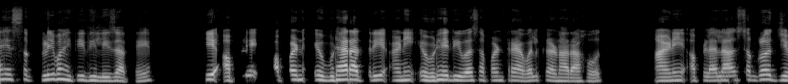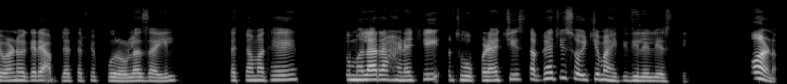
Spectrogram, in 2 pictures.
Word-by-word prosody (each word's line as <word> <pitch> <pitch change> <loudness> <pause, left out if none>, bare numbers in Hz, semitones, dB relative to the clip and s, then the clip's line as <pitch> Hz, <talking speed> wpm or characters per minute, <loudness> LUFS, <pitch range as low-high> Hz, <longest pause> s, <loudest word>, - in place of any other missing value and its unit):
हे 235 0 0
सगळी 210 +1 -3
माहिती 210 -4 0
दिली 170 -3 0
जाते, 165 -1 -2 0.6
की - - +6
आपले 435 0 -2 0.2
आपण 225 -1 +2
एवढ्या 210 +1 +6
रात्री 205 -2 +4
आणि 190 +2 0
एवढे 195 +2 +3
दिवस 190 -1 +1
आपण 190 0 -3
ट्रॅव्हल 180 -2 0
करणार 170 -4 +1
आहोत. 155 0 -2 0.5
आणि 175 +2 +4
आपल्याला 185 +1 +1
सगळं 210 +2 +1
जेवण 185 -1 +1
वगैरे 190 0 0
आपल्यातर्फे 170 0 -5
पुरवलं 170 -1 0
जाईल. 165 +2 -3 0.5
त्याच्यामध्ये 195 +4 -2 0.5
तुम्हाला 215 +1 +5
राहण्याची, 205 +1 0 0.2
झोपण्याची 195 +3 -1
सगळ्याची 260 +5 -3
सोयीची 245 -5 -2
माहिती 185 -6 -1
दिलेली 175 -2 -2
असते. 145 -4 -9 0.7
पण - - +8
190 Hz, 135 wpm, -24 LUFS, 175-215 Hz, 0.7 s, पण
